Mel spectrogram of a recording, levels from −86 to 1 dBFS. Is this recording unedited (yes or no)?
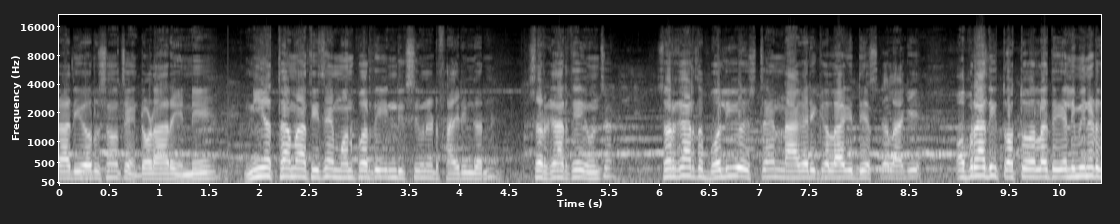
no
